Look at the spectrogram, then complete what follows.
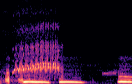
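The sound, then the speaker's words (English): An owl hoots three times, two drawn-out hoots in quick succession, then a short pause before a third. No one speaks. “Just like we have the one, and it goes up in Rockefeller Square with an owl in it.”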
